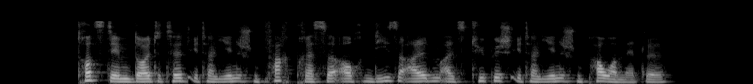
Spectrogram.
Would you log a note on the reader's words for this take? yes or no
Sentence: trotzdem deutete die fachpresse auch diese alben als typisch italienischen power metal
yes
